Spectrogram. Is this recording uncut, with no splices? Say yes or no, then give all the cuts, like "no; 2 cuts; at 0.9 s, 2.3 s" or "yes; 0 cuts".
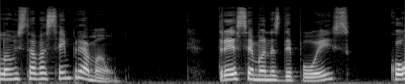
yes; 0 cuts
